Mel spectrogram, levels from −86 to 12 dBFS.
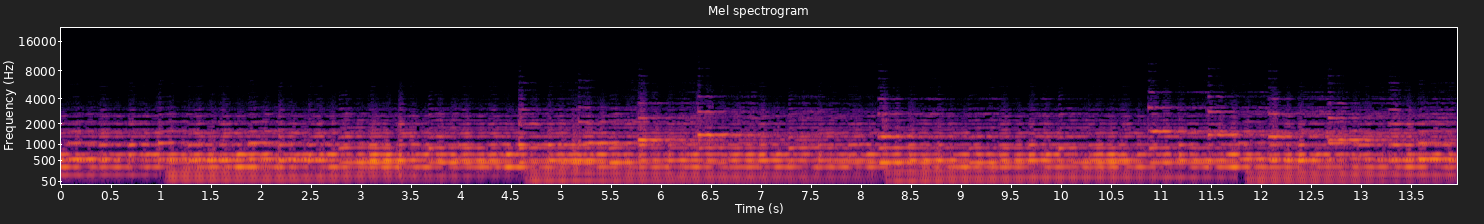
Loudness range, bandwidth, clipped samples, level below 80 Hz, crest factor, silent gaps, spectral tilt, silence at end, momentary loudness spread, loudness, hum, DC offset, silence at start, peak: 2 LU; 5 kHz; under 0.1%; -44 dBFS; 16 dB; none; -8.5 dB/octave; 0 s; 4 LU; -22 LUFS; none; under 0.1%; 0 s; -6 dBFS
